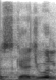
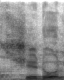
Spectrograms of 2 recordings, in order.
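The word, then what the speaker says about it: schedule: तो चले जी, बाज़ लोग इसको स्केजुअल कहते हैं, बाज़ शेड्यूल कहते हैं, जो भी आप इसको प्रोनाउंस करें आपके मर्ज़ी।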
